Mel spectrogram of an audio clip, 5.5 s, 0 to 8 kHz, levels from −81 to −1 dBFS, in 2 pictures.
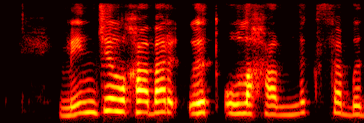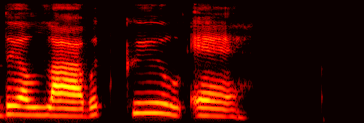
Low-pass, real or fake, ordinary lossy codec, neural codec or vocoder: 7.2 kHz; fake; AAC, 48 kbps; codec, 16 kHz, 4.8 kbps, FACodec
